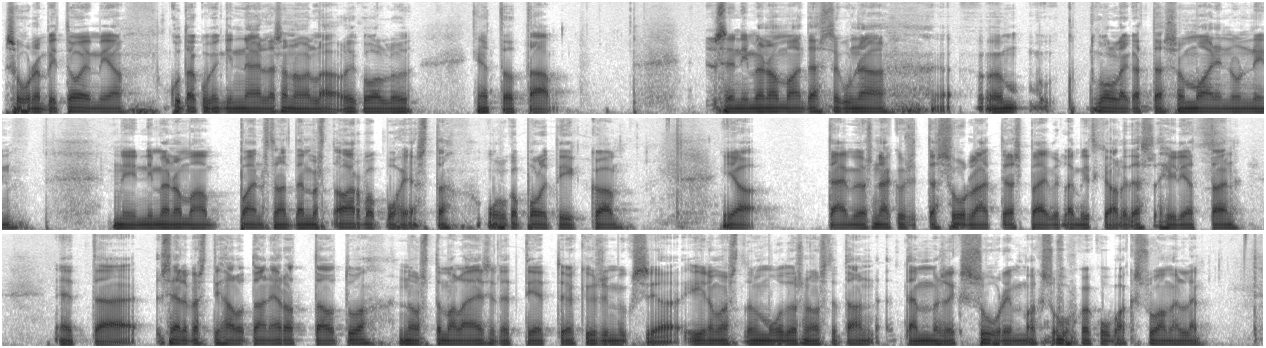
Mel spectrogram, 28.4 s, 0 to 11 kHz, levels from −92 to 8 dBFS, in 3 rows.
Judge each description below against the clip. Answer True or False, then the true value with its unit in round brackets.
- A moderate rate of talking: True (110 wpm)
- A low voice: True (85 Hz)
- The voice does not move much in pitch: True (1.3 semitones)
